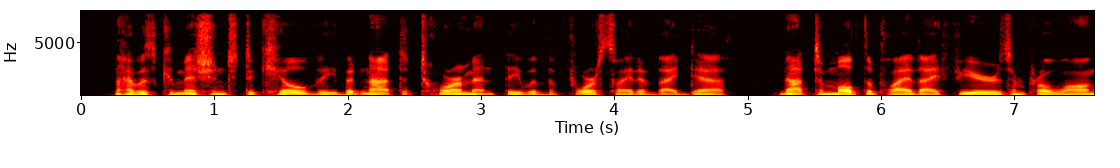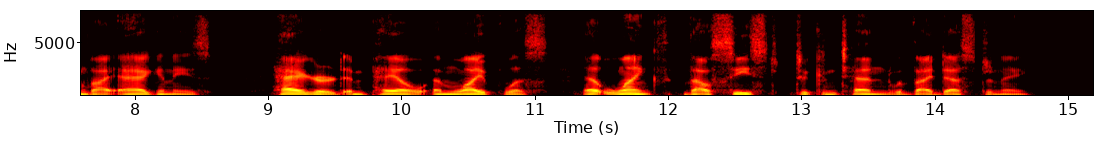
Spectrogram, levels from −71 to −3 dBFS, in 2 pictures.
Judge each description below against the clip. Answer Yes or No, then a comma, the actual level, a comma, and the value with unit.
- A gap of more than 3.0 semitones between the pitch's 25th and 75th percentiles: Yes, average, 3.6 semitones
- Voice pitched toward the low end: Yes, very low, 95 Hz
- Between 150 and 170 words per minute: Yes, average, 160 wpm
